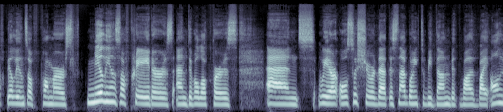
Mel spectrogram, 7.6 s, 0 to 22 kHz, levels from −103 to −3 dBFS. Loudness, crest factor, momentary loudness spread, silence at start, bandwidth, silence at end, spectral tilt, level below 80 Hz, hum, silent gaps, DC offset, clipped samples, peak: -20 LUFS; 18 dB; 8 LU; 0.1 s; 19.5 kHz; 0 s; -3 dB/octave; -78 dBFS; none; none; under 0.1%; under 0.1%; -4 dBFS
